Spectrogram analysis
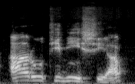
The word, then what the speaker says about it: Ultimecia: Ultimecia, that is a very, very stupid name for the English version. Why? The actual romanization of the name is Arutimecia, which is actually how it's pronounced also for their appearance in the Dissidia games.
